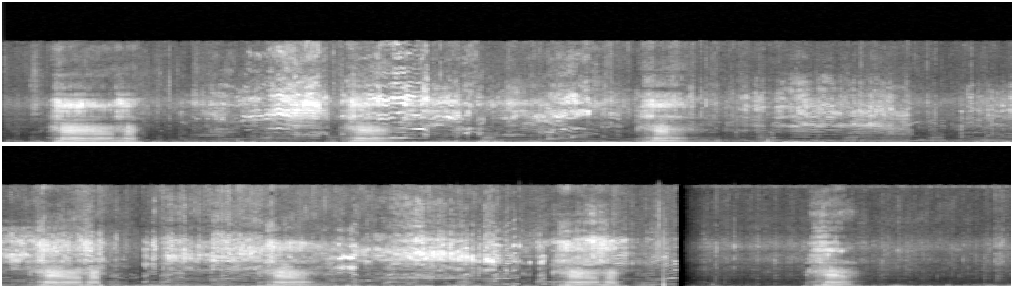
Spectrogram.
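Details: Hundreds of lively baby pigs on a farm, playing and exploring: loud, shrill, harmonic squeals burst out every two to three seconds over a steady background of grunting and chatter from the crowded piglets.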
